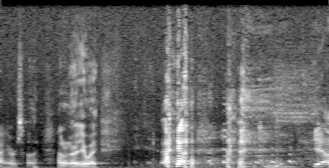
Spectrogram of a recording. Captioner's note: laughs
